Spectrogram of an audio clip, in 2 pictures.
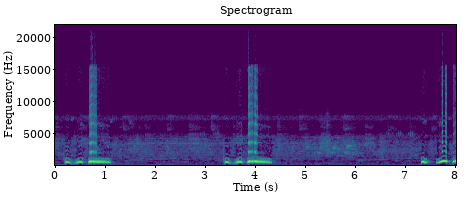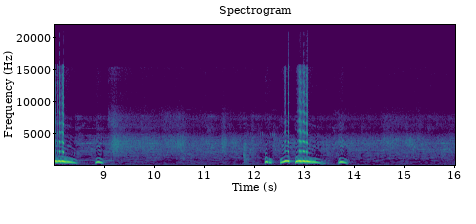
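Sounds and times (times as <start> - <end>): dove cooing: 0.0 - 1.3, 3.4 - 4.5, 7.3 - 9.3, 12.2 - 14.1.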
